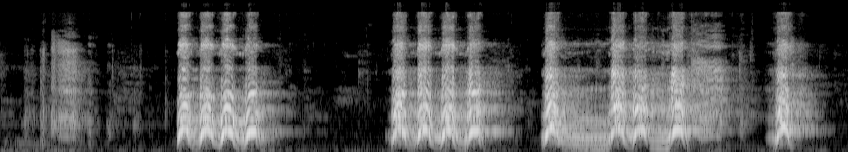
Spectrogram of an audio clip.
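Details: Dog barking in short bursts of three to four sharp, harmonic barks, separated by brief pauses, with a faint yip at the start.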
